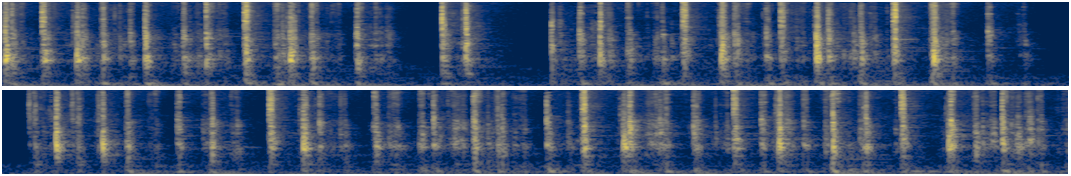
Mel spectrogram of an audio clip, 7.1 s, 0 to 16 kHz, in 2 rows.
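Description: A full-size black Redragon mechanical keyboard with PBT plastic keycaps and silent switches, solid on a desk, is typed on quickly with the fingertips of both hands. Dense, rapid clicky-thocky keystrokes with a bright attack and a clear tone around 1 kHz fill the clip, pausing briefly twice before resuming.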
